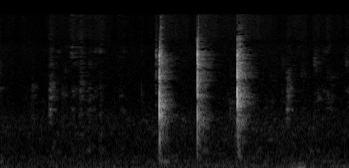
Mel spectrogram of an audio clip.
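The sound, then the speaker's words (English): Cats eating wet food, heard as a short, irregular run of sharp, wet smacking clicks, three louder ones in quick succession among fainter ticks, with no talking. “I wonder if you guys can hear the cats eating their wet food.”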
